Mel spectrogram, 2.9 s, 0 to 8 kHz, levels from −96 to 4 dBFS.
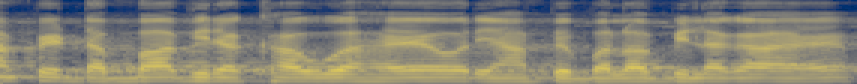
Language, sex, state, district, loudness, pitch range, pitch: Hindi, male, Jharkhand, Deoghar, -15 LUFS, 120-130 Hz, 125 Hz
